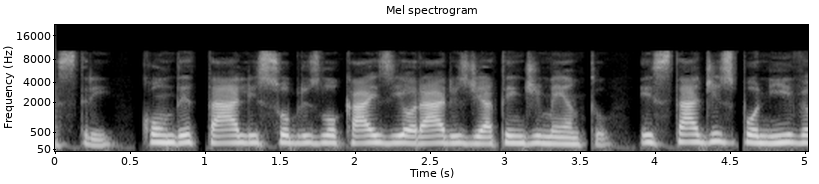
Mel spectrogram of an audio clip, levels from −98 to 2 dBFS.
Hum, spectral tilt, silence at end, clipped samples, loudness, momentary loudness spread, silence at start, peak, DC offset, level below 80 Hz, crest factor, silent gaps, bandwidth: none; -5.5 dB/octave; 0 s; under 0.1%; -22 LUFS; 8 LU; 0 s; -6 dBFS; under 0.1%; -62 dBFS; 16 dB; none; 10.5 kHz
